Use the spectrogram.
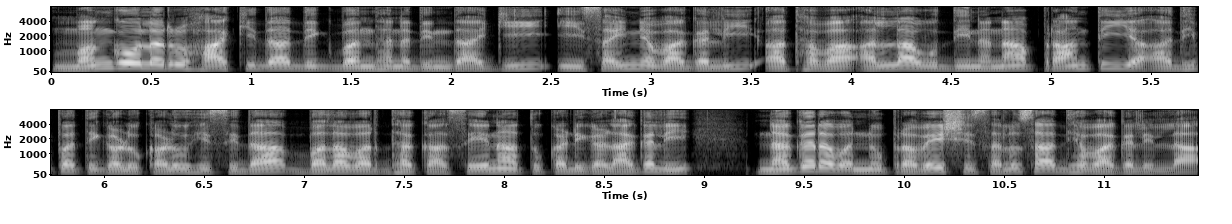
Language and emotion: Kannada, neutral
